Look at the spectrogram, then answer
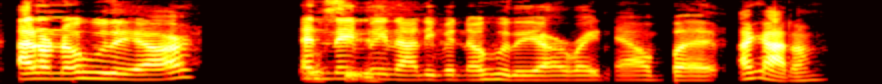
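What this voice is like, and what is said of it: Slightly raspy voice. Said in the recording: “I probably sound a little different, a little raspy, a little sexy.”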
